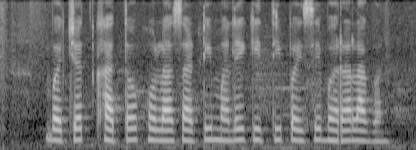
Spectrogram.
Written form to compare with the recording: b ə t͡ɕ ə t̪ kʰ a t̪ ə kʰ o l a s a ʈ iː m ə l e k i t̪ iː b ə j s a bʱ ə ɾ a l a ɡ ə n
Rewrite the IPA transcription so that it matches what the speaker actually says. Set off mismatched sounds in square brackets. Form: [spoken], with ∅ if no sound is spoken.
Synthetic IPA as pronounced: b ə t͡ɕ ə t̪ kʰ a t̪ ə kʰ o l a s a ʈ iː m ə l e k i t̪ iː [p] ə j s [e] bʱ ə ɾ a l a ɡ ə n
